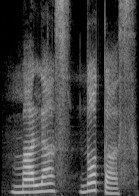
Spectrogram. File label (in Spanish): "malas notas", Spanish; school vocabulary; learn spanish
